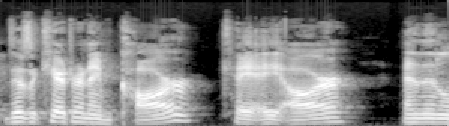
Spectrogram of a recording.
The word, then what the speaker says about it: Kar: Oh, it's the one that ends with, like, there's a character named Kar, K-A-R, and then, like, they teach the crows to say her name.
